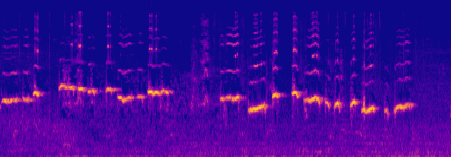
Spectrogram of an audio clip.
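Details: Cockatiels in song: bright whistled phrases at a fairly steady pitch, notes dipping and rising, delivered in quick succession with only short breaks throughout.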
